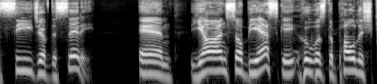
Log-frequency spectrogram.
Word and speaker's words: Jan: But of Jan Sobieski, spelled J-A-N, it's pronounced Jan, Okay, of that 81,000 troops, 38,000 of them were on horseback.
